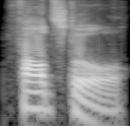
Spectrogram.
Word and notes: faldstool: American English

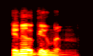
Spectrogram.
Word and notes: energumen: British English

